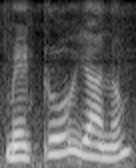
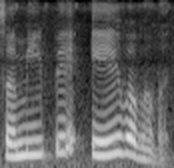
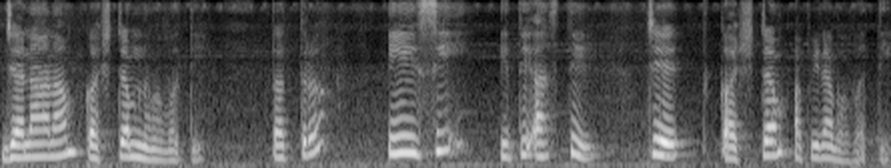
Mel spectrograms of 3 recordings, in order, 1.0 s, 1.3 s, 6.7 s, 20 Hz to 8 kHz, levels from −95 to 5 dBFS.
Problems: constant background noise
